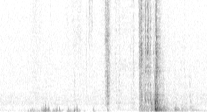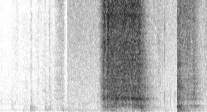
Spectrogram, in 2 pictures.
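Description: A few faint knocks and a louder clack about two seconds in, then a long scraping stroke of a hand tool shaving the edge of a wooden fence picket, with the next stroke just starting at the end.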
